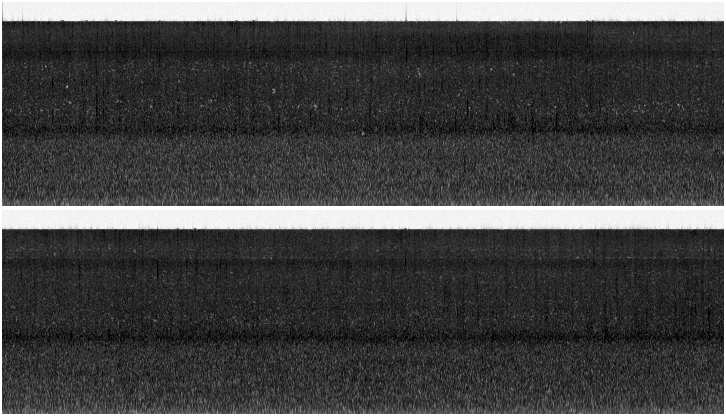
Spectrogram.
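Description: Heavy rain pouring steadily onto a flooded concrete yard, a dense, even hiss that does not let up.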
